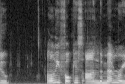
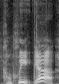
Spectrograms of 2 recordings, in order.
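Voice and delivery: usual speaking voice

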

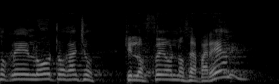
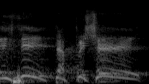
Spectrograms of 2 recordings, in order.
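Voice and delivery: drawn-out, higher monster cry; 7 semitones higher, much slower than usual. Acted. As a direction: stretch it out like a looming monster. Voices the monster accusing the boy. (voz de monstruo, alargada y aguda)

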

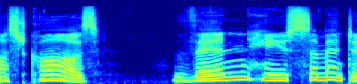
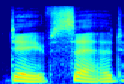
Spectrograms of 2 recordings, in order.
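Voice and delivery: usual speaking voice

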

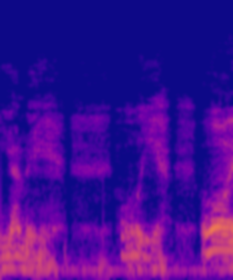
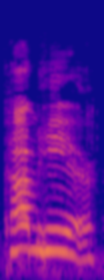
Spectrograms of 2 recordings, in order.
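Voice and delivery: ordinary delivery

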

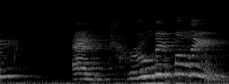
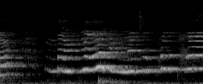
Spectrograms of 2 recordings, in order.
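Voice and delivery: much higher, sing-song coaxing; mock tender daughter; 11 semitones higher, 7 dB louder than usual. Servant imitating the daughter coaxing her papa, mock tender. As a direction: imitate the daughter sweetly wheedling her father. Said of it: "said very tenderly".

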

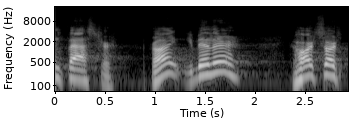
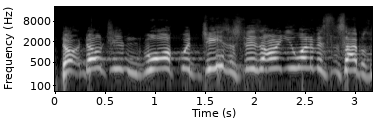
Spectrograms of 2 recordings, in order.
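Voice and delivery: high, fast, pressing accusation; insistent accuser; 11 semitones higher, 4 dB louder than usual. Acted. Bystander pressing Peter a third time, high and insistent. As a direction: corner him with the question.

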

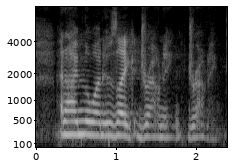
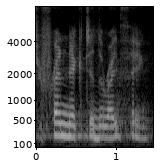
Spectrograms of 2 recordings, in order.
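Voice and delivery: ordinary talk

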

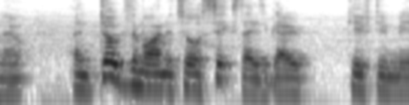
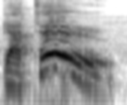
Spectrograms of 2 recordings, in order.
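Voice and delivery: very high, loud mock yell of Gateau; hammed-up shriek on the last vowel of Gateau; imitated shout; 13 dB louder than usual. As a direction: holler Gateau with a blaring, drawn-out "oh". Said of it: "Ogun is going".

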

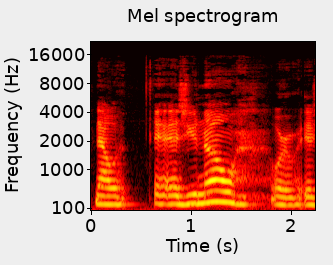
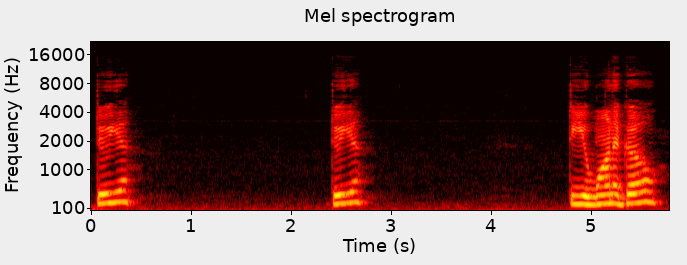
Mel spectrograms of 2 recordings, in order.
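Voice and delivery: short higher-pitched question chunks; listen-and-repeat model; 4 semitones higher than usual. Shown as a demonstration. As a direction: model each rising phrase for learners. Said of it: "listen and repeat after me".

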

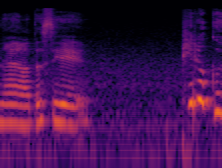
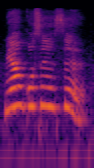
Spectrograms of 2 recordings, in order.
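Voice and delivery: ordinary talk

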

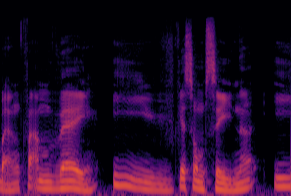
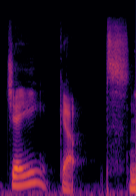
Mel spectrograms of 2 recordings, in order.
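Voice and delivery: "Jacobs" high on "Jay", dropping on "cobs"; falling second syllable; 5 semitones higher than usual. Shown as a demonstration. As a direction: start "Jacobs" high, step down to "cups". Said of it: "các bạn xuống giọng nó cặp".

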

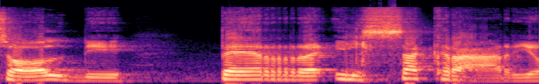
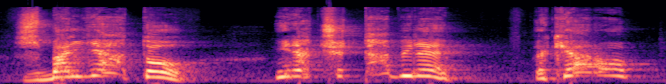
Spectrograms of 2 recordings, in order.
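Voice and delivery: much higher, indignant mock voice; mocking Bonaccini; 9 semitones higher than usual. Regional president protesting the cuts, high mock indignation. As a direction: squeak it out like an offended official. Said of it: "il presidente della regione Bonaccini dice".

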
